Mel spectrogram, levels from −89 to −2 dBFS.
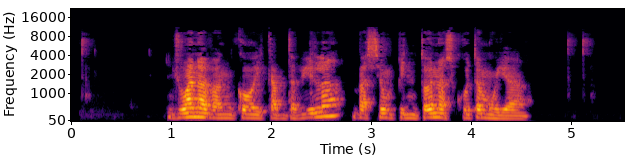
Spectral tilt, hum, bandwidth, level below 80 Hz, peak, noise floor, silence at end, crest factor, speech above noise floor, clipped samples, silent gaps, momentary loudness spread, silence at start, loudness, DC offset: -5 dB/octave; none; 11 kHz; -64 dBFS; -2 dBFS; -75 dBFS; 0.4 s; 22 dB; 53 dB; under 0.1%; none; 11 LU; 0.1 s; -22 LUFS; under 0.1%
